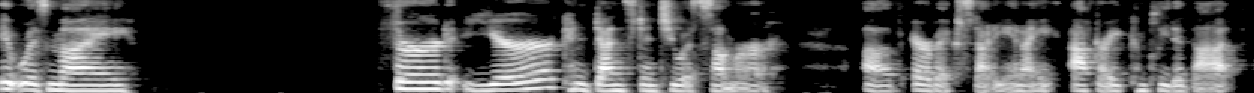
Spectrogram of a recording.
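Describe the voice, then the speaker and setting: A woman with an American accent, answering interview questions in a thoughtful, measured way and choosing her words carefully. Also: on the low side, steady tone, gravelly. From Bulgaria, grew up in the United States. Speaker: interview guest, writer and therapist. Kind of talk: reflective interview conversation.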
